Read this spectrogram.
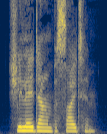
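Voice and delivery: plain reading voice

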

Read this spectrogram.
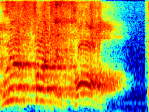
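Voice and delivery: high, loud, slow exasperated shout; exasperated yell. Retold or imitated. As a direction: bellow it in disbelief at the missing manager. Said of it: "I'm like".

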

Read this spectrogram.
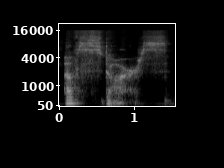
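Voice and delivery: "of Stars" said in a whisper with no voice. A narrator's reading. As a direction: whisper "of Stars" softly, barely breathing it. Title whispered at the end.

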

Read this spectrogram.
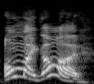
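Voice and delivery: high-pitched panicked exclamation; alarmed. Retold or imitated. Stepbrother spots the bloodied skateboarder, alarmed. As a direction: mimic a horrified onlooker.

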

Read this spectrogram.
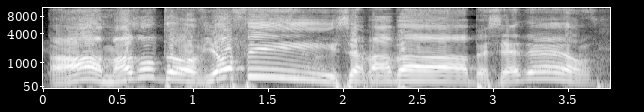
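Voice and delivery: put-on high, lively Israeli accent voice. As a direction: play a cheerful Israeli with an Israeli accent. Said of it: "your Israeli voice".

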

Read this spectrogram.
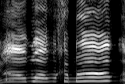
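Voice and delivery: mock the kid's high voice in a squeak; mocking high pitch. Schoolyard bullies mock his voice in a high falsetto squeak. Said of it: "they'd go straight to the high pitch".

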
